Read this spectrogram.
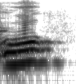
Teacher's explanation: पश्च स्वर जो है, पश्च का मतलब यह है जो गले से, जो हम कहते हैं बड़ा आ, तो आवाज हमारी डायरेक्ट पीछे से निकल आती है, हलक से ही, ठीक है। तो उसे क्या बोलते हैं हम, जैसे ऊ तो पीछे डायरेक्ट आ रहा है, तो इसी को बोलते हैं हम पश्च स्वर, ठीक है।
